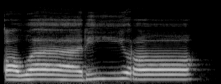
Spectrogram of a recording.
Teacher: So we'll stretch it for 2 harakat when stopping.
